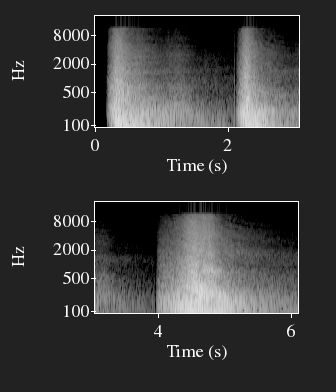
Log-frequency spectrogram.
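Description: Three whoosh sound effects of an intro title animation. The first two hit suddenly with a deep low end and fade over a couple of seconds; the third swells up about four seconds in and then fades.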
